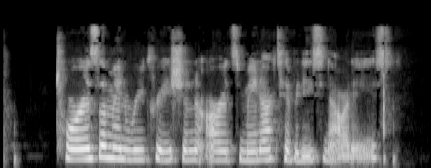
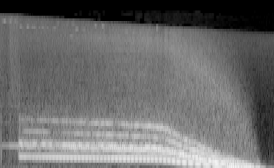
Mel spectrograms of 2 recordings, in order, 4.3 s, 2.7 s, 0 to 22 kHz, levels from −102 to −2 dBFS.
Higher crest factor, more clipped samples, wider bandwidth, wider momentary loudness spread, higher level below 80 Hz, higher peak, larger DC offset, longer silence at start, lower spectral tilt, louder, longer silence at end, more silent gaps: about the same, 16 dB vs 14 dB; neither; second, 11.5 kHz vs 14.5 kHz; about the same, 12 LU vs 11 LU; second, -72 dBFS vs -24 dBFS; about the same, -4 dBFS vs -2 dBFS; neither; first, 0.55 s vs 0.05 s; second, -3 dB/octave vs -7.5 dB/octave; second, -20 LUFS vs -17 LUFS; first, 0.4 s vs 0.1 s; neither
